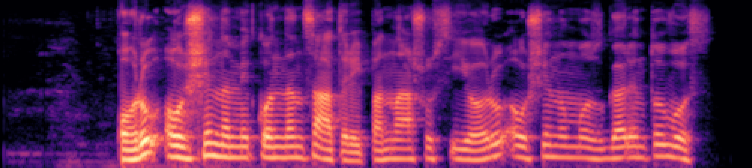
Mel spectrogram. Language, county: Lithuanian, Telšiai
